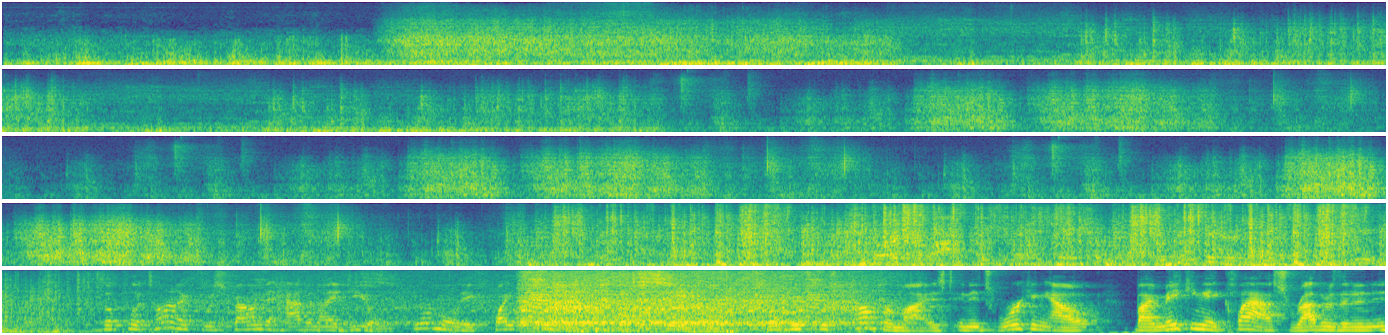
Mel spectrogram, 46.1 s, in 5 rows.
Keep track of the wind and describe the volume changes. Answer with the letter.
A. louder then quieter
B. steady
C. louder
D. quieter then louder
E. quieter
D.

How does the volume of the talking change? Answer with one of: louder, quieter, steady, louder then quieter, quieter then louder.
louder.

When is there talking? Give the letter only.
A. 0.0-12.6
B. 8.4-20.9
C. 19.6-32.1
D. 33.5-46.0
D.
